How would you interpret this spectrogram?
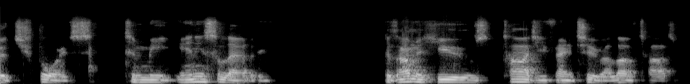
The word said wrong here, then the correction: Taraji: Not Taji. What's, how you pronounce her name? – Taraji. Taraji. – Taraji.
